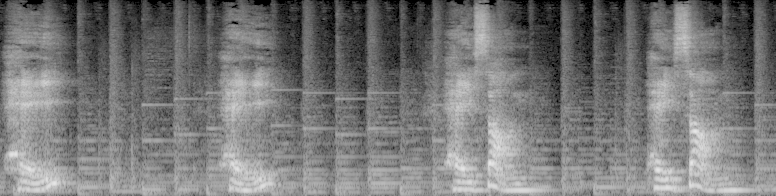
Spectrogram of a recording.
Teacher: La H in svedese va pronunciata sempre, è aspirata come in inglese.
